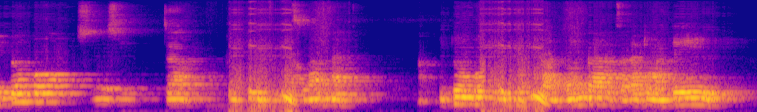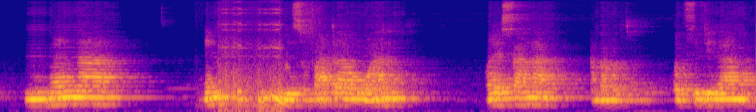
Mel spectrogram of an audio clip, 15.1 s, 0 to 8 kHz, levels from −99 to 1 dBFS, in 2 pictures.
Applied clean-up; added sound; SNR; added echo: neural separator model SepFormer DNS4.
